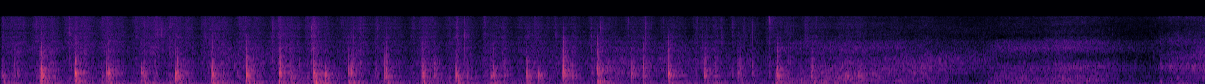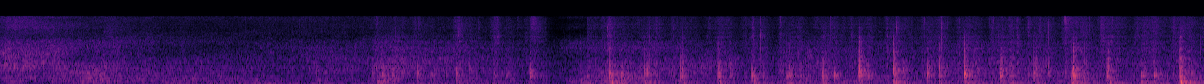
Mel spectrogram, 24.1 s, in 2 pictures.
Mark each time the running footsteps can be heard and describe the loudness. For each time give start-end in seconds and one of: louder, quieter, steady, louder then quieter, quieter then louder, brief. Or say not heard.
0.0-8.7 quieter
15.8-24.0 louder.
